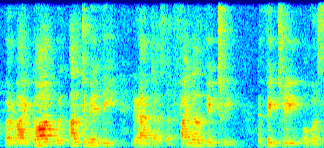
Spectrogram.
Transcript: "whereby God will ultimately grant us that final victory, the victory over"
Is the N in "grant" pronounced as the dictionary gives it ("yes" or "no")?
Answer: yes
